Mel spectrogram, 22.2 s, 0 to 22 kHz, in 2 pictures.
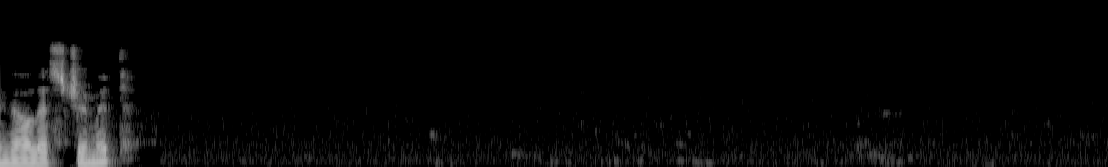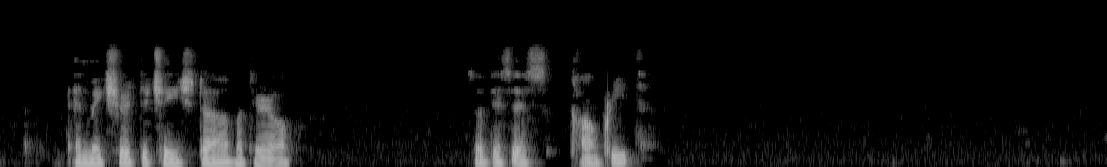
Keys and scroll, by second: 0.3-1.1 typing.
